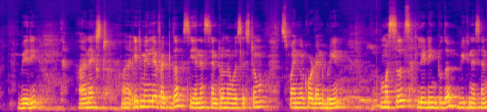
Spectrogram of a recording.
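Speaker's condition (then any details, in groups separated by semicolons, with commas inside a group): No condition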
